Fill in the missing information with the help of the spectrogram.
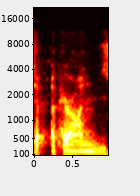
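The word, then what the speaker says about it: Apeiron: has a clinic called a pair on which is spelled 8-iron a PE iro n and actually it's a pair on those do H which is Latin I guess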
